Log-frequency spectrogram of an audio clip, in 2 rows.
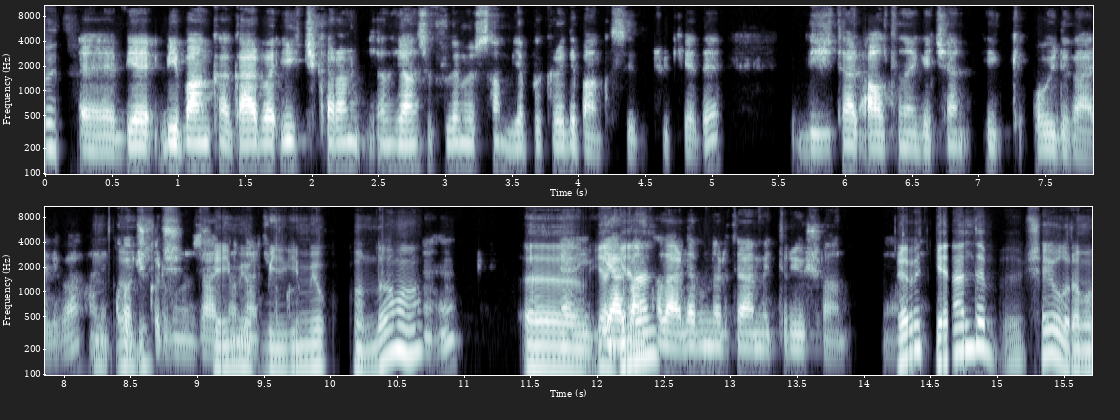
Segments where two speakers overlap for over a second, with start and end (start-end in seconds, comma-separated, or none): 8.2-9.8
